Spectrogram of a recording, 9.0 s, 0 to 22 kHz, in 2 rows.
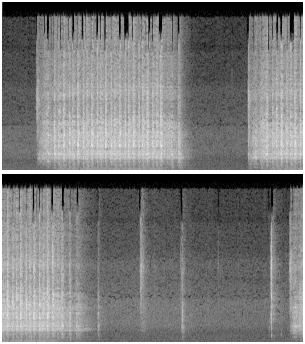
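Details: Honda Varadero 125 first start attempt after sealing an intake air leak: two cranking bursts of about two seconds, steady fast churn that never catches; no start, plugs then checked, gap found very wide, spark in question.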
